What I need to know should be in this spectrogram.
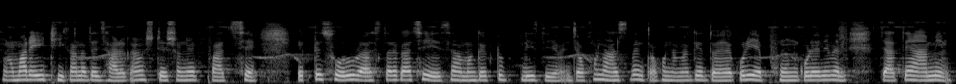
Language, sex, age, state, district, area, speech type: Bengali, female, 45-60, West Bengal, Jhargram, rural, spontaneous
